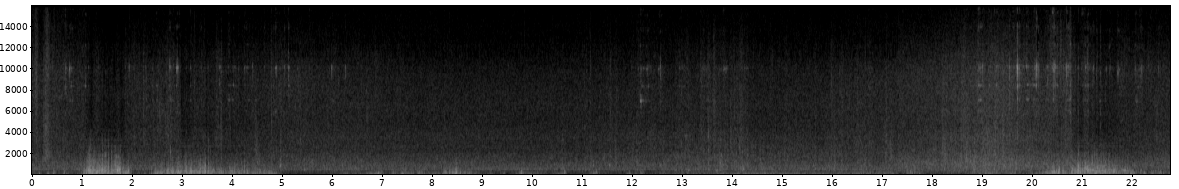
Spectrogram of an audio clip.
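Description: Dogs splash through shallow water.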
